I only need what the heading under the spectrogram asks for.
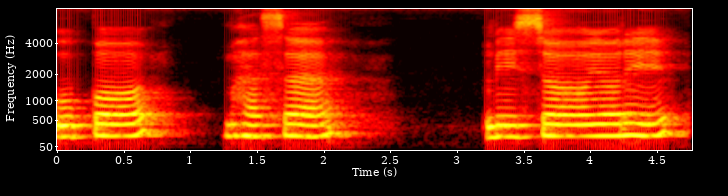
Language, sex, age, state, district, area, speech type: Odia, female, 30-45, Odisha, Ganjam, urban, spontaneous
